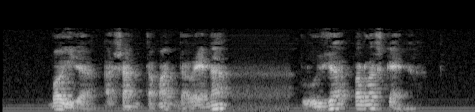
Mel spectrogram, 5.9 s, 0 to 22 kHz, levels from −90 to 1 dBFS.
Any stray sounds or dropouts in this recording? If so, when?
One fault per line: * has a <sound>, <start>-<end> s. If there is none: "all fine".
all fine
